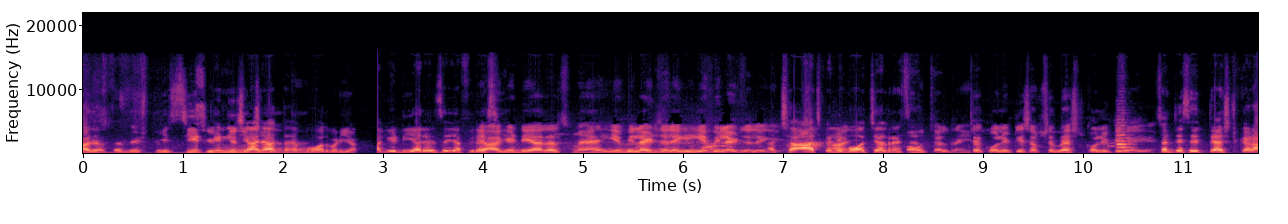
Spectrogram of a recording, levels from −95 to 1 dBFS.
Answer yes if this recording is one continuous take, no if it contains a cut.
no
